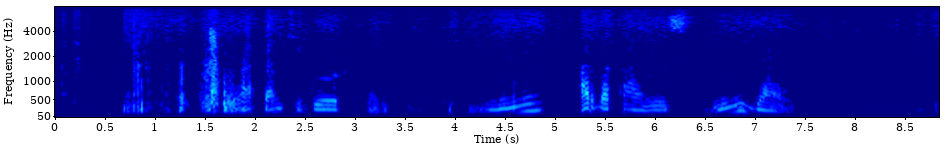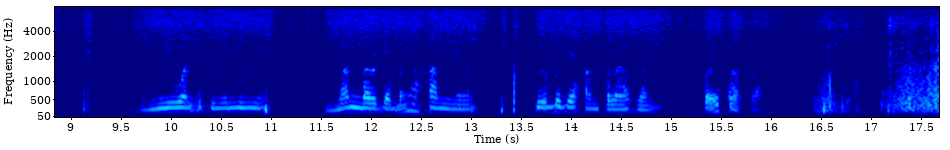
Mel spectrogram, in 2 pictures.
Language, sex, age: Wolof, male, 25-35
